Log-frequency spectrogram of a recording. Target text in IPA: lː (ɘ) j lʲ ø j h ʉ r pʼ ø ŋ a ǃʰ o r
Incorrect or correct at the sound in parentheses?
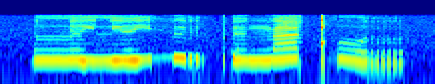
correct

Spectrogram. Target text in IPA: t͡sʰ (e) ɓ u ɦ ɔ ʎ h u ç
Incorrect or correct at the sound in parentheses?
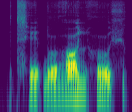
incorrect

